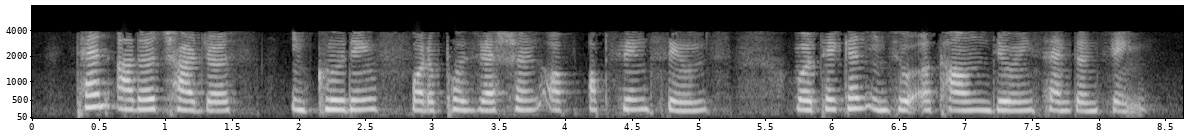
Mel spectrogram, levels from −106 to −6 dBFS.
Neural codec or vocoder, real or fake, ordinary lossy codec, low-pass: none; real; AAC, 16 kbps; 7.2 kHz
